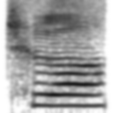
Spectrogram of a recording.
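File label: "chē", Mandarin Chinese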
